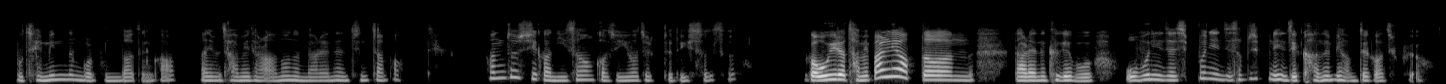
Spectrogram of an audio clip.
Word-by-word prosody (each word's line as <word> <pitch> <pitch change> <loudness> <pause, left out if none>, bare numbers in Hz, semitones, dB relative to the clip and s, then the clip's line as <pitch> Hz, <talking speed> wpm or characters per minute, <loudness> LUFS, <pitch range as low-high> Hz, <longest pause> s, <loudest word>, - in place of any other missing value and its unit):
뭐 175 - -7
재밌는 210 +3 -3
걸 170 -2 -4
본다든가 170 +3 -9 0.2
아니면 180 0 -4
잠이 180 -1 -5
잘 180 -2 -6
안 175 - -6
오는 195 -3 -3
날에는 175 +2 -6
진짜 190 0 -9
막 230 -4 -16 0.8
1-2 300 +3 -4
시간 215 - -3
이상까지 185 -1 -6
이어질 185 +1 -6
때도 160 0 -11
있었어요. 195 +7 -13 0.7
그러니까 185 - +7
오히려 225 +2 +10
잠이 200 -1 -1
빨리 345 - +6
왔던 205 - +4 0.4
날에는 180 0 +3
그게 190 0 +2
뭐 165 -1 -3 0.3
5 185 - +2
분인지 210 -2 0
10 - - -8
분인지 250 -8 -4
30 265 +5 -10
분인지 215 -6 +1
가늠이 200 +2 -2
안 175 -2 -5
돼 180 +1 -3
가지고요. 170 0 -11
195 Hz, 315 characters per minute, -23 LUFS, 180-215 Hz, 0.8 s, 오히려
